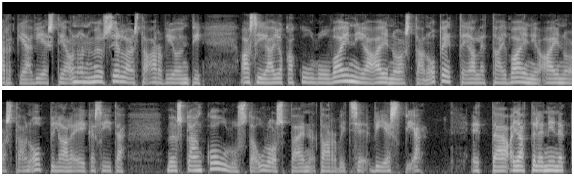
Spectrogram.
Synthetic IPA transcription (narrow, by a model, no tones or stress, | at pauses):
ærkeæʋiest̪iæonhɑnmyøsselːɑist̪ɑ̰ɑrʋioint̪iʔɑsiɑːjokɑkuːluːʋɑinjɑɑinoɑst̪ɑːnopet̪ːɑjɑlːet̪t̪ːɑiʋɑinjɑ̰ʔɑinoɑst̪ɑːnopːilɑːlːeeikæsiːt̪æmyøskæːŋkoulust̪ɑ̰ulospæint̪ɑrʋit̪sḛʋiest̪iæ | ʔet̪ːæʔɑ̰jɑt̪ːelenniːnet̪ːæ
